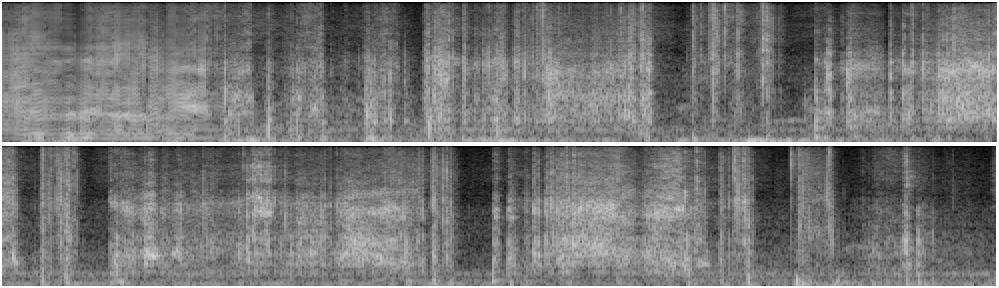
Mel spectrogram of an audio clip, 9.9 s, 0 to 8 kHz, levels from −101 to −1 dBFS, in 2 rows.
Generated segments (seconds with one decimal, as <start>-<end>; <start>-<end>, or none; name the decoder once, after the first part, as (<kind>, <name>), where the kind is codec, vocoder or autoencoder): 0.0-1.1 (vocoder, BigVGAN v2)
